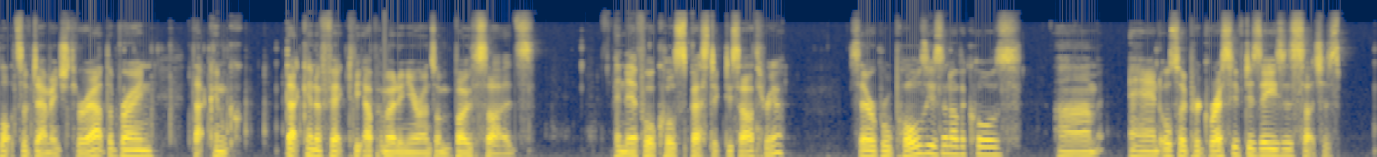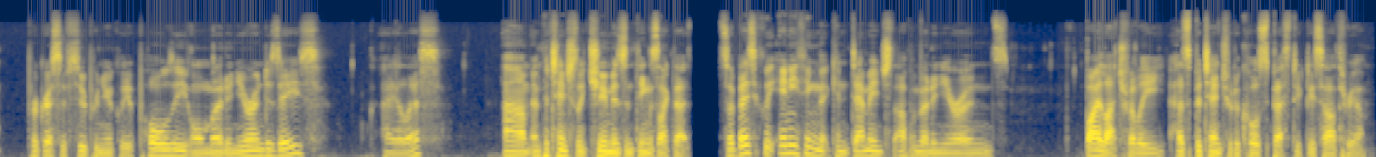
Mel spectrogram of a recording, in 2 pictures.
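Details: Adult male speaker; ordinary speech.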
